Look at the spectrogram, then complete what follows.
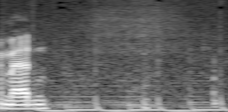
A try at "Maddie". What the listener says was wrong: I say Maddie. Mad D, and I just don't try to say the H or N. It's Maddie.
